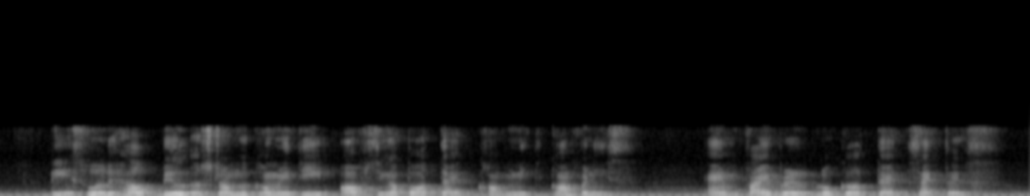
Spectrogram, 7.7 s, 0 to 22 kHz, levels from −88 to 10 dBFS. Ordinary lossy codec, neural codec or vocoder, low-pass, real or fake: none; none; none; real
